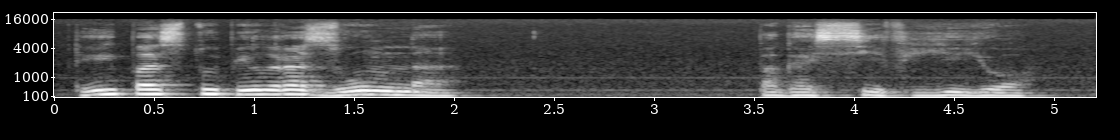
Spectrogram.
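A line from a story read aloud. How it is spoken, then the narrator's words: Calm, guarded. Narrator (Russian): Раньера, не выдавая себя, сказал спокойно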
